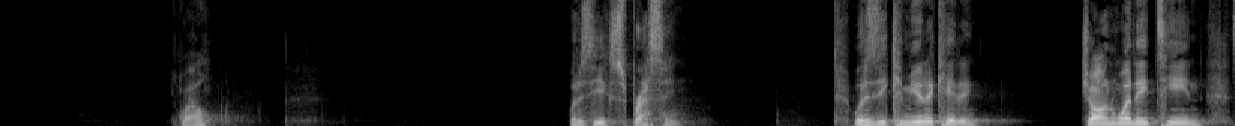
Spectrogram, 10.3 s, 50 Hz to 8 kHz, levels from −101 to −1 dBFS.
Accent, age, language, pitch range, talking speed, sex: American, 40-59, English, 150-220 Hz, 65 wpm, male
